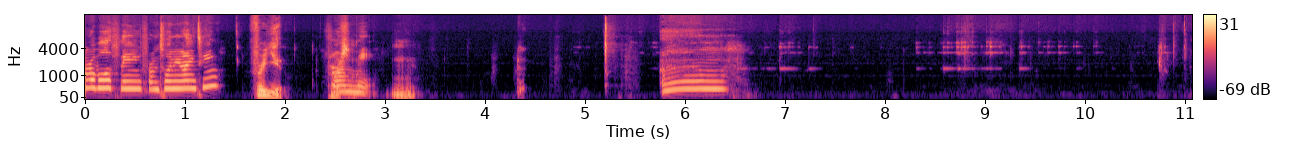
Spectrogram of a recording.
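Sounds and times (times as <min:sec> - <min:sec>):
speech: 0:00.2 - 0:03.4, 0:05.8 - 0:06.6
ice cubes clinking against a glass: 0:08.3 - 0:11.0.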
